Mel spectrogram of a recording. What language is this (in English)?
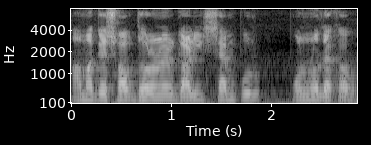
Bangla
